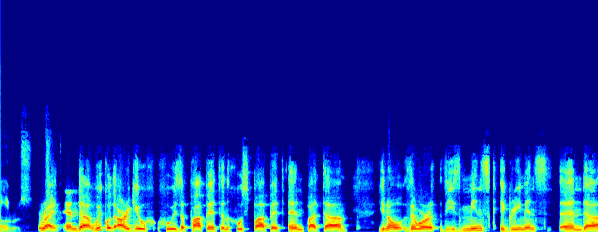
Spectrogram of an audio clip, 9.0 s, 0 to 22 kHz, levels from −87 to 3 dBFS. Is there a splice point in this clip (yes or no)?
no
